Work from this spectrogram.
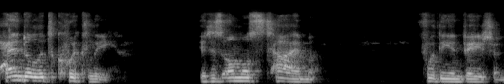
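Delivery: loud, commanding radio-style voice. Narrating a scene, voicing a new voice over the radio, commanding. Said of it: "a new voice ... that just has this command to it".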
